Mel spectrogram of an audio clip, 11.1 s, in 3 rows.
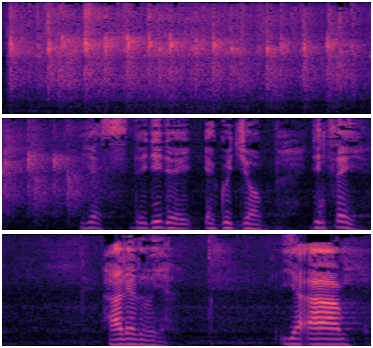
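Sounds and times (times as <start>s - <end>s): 
audience hand clapping: 0.0s - 4.8s
speech: 4.5s - 7.4s, 8.4s - 9.1s, 10.2s - 11.0s.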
